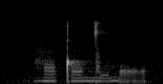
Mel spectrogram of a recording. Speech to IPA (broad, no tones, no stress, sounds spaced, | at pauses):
ɡʱ æ ǃ ɛ ŋ͡ǀ u m ɛ̰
